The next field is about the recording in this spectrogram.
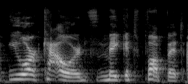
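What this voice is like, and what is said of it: Generic Russian accent. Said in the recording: “Like Werner Herzog going ... I don't think it's his accent. I'm just doing a generic Russian accent.”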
